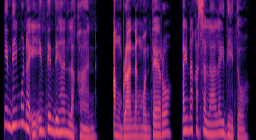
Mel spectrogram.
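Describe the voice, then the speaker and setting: A woman's voice: lowish voice, very animated, moderate pace, a little mellow, dry recording, studio quality. Woman voicing a cold, blunt old chairman. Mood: cold, stern. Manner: cold, straight to the point.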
